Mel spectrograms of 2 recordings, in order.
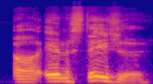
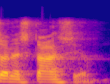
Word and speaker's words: Anastasia: I mean, also, not to mention a famous figure, Anastasia, the real Anastasia, not the Disney version of Anastasia.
